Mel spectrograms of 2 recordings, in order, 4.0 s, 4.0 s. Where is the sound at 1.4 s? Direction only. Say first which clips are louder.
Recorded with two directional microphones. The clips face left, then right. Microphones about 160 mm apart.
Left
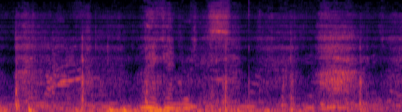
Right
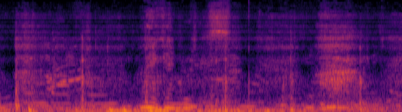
Right 1 dB; 10° left (ahead or behind).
